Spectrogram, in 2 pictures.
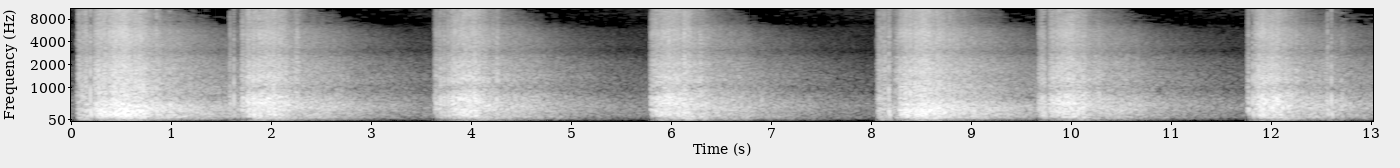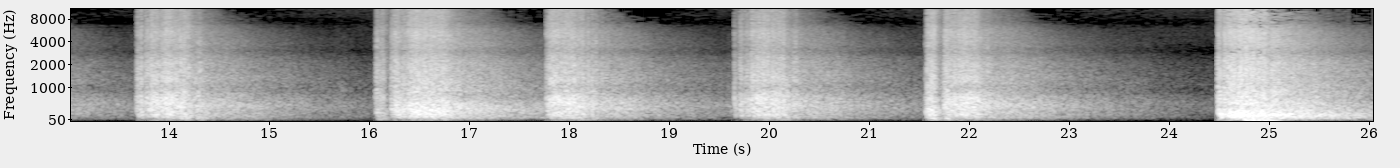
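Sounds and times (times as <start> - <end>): firecracker volleys: 0.0 - 2.7, 5.8 - 6.6, 11.8 - 12.8, 16.0 - 18.7, 21.5 - 22.7, 24.5 - 26.0.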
